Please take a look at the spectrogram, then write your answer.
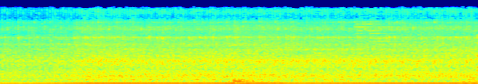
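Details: Volvo truck diesel after bleeding air from the fuel system to cure hard starting; deep, steady idle with a smooth low rumble, no stumbling or hunting; normal idle.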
